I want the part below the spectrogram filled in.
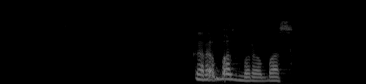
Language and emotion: Russian, neutral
